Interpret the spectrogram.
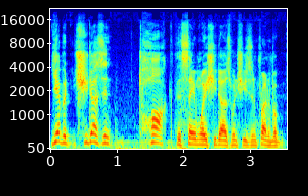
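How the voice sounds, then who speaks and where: A man's voice: fairly high pitch, animated, normal speed. A man co-hosting a casual podcast, arguing and interjecting. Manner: argumentative, interjecting. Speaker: podcast co-host. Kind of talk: casual comedic chat.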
